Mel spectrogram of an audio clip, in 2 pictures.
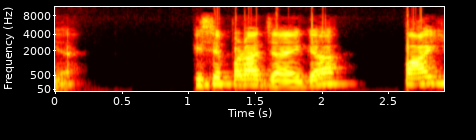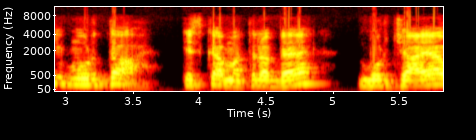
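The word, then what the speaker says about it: پژمردہ: ہیں، اس کے علاوہ اور اس کا کوئی تلفظ نہیں ہے، اسے پڑھا جائے گا پائی مردہ۔ اس کا مطلب ہے مرجھایا ہوا، کملایا ہوا،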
